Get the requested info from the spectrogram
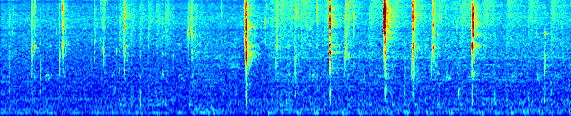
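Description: Quiet close-up chewing: a person eating orange segments and honey bun, with scattered sharp mouth clicks and smacks, the loudest in a run from about three and a half to seven seconds in.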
